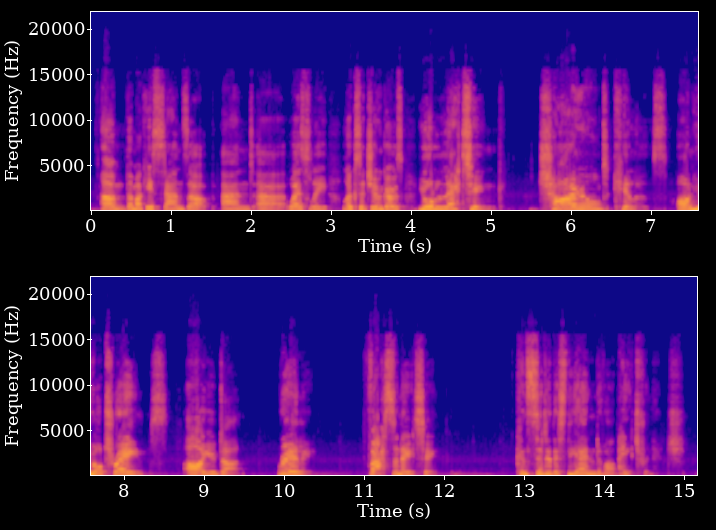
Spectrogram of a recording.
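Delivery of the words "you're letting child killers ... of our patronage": furious, angry tone, higher pitch. Voicing a noble leaving the train in anger: angry storming out. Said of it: "he storms out with his wife".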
